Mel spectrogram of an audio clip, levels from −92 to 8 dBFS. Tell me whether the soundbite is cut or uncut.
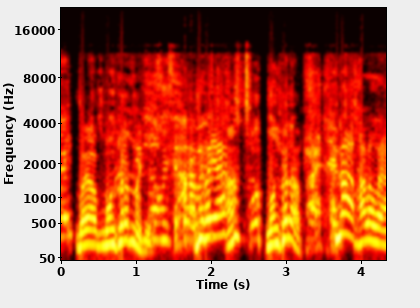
uncut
